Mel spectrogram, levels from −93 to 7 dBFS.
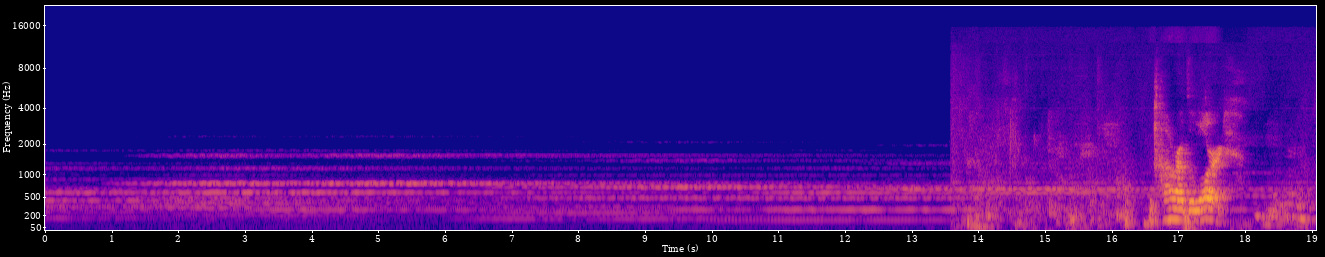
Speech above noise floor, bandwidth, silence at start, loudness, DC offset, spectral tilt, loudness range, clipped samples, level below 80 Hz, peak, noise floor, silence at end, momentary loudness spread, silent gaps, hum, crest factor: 33 dB; 15.5 kHz; 0 s; -24 LUFS; under 0.1%; -6.5 dB/octave; 25 LU; under 0.1%; -58 dBFS; -4 dBFS; -52 dBFS; 0 s; 27 LU; none; none; 26 dB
